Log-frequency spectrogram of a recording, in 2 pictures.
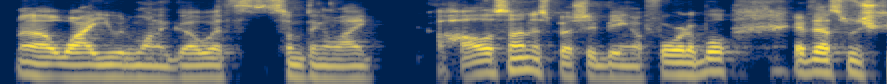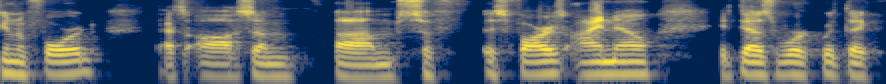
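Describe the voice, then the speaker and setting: A man's voice: lowish voice, darkish tone. A man hosting a podcast, chatting casually and rambling with lots of fillers, sounding tired. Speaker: podcast host.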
